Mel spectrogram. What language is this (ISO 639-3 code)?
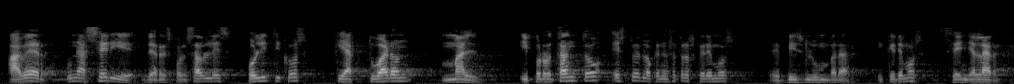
spa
